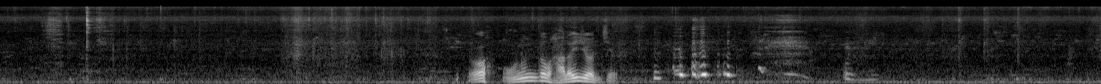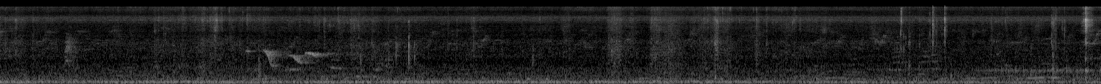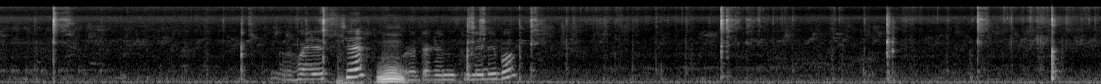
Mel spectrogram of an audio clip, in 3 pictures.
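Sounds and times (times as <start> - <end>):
fritters sizzling in oil: 0.0 - 33.0
woman's voice: 24.7 - 27.2.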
